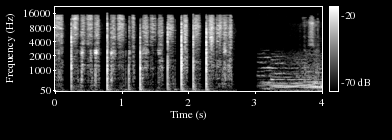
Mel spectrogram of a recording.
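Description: Pen-on-paper writing sound effect: a quick run of short, scratchy strokes that stops just under three seconds in. Music then fades in near the end.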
